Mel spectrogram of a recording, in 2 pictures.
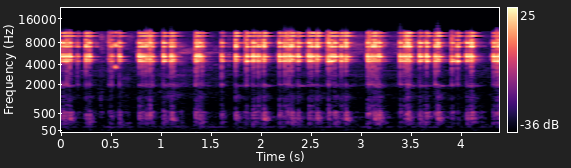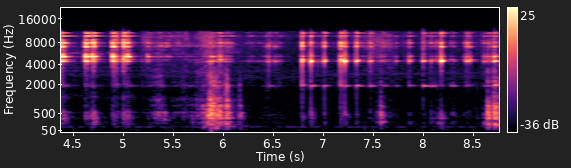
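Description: An empty cut-crystal glass tumbler, turned first with its mouth and then its side toward the camera, is tapped with long nails in a rapid, uneven run of sharp, bright clinks with a faint glassy ring near 760 Hz that dies away almost at once. About two-thirds of the way through, the tapping pauses for a brief, louder, noisier rub before the quick clicks resume.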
